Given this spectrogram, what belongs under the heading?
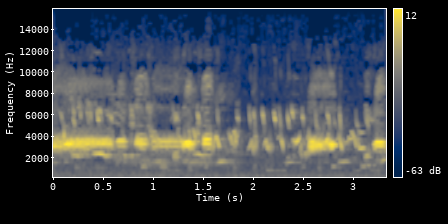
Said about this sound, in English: Whistles and trills, squeaks, rattles and gurgles, wavering in intensity but with no clear pattern, like the mingled sounds of an orchestra of birds tuning up.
